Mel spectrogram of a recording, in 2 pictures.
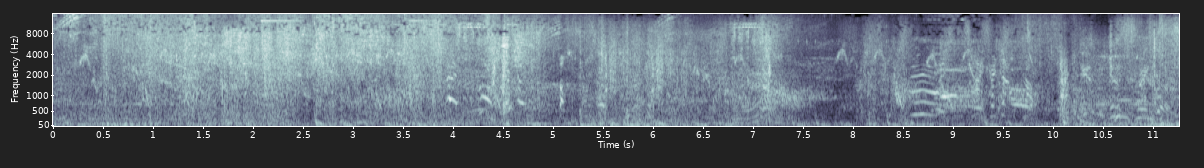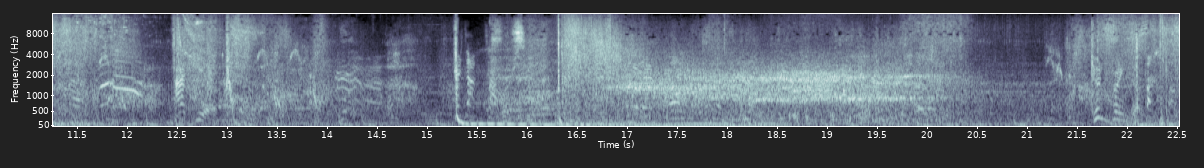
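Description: Bombarda spell explosions in the Hogwarts Legacy video game, repeated booms and crashing blasts amid whooshes and busy combat noise, with a voice speaking at times.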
